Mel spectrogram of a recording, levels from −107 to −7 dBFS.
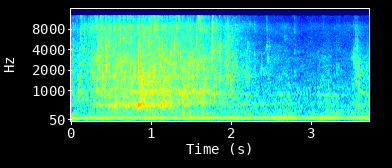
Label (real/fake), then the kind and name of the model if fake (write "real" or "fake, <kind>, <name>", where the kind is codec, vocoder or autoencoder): real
